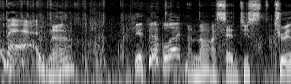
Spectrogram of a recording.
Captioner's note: laughing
